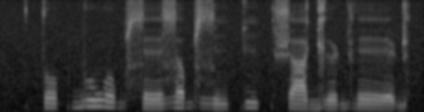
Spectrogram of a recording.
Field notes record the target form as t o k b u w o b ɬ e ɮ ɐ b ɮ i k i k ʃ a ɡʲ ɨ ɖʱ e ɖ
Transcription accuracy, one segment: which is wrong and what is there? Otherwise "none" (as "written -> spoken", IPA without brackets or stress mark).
none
